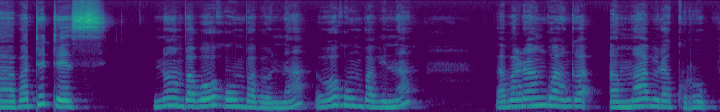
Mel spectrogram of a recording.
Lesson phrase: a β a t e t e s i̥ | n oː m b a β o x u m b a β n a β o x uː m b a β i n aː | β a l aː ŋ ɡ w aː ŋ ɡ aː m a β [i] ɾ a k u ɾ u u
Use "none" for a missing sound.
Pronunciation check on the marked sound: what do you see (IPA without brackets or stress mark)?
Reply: i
